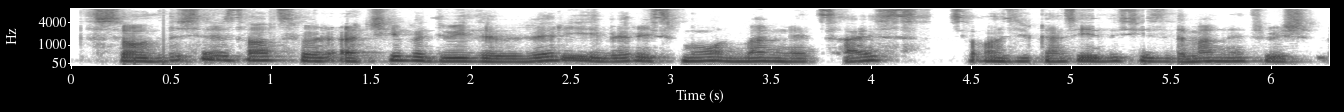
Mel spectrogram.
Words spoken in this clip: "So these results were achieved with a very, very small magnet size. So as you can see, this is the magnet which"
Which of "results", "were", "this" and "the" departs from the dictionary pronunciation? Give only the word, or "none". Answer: none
